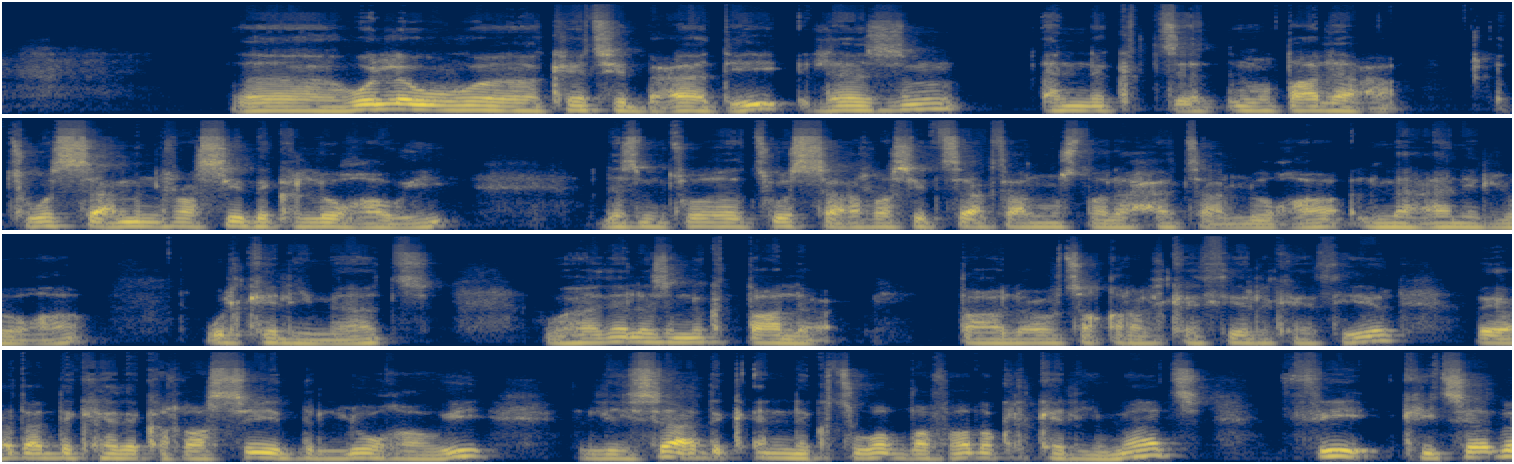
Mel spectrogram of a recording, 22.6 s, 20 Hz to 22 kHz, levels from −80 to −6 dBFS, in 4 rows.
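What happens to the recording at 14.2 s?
Nothing goes wrong at 14.2 s: the speech there comes through intact, with only the light, fullband character of the Opus voice coding heard throughout.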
